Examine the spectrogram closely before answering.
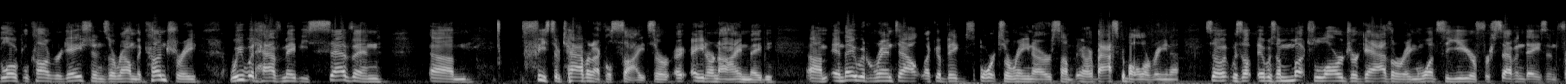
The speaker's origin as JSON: {"language": "English", "town": "Shreveport", "region": "Louisiana", "country": "United States", "tie": "born or raised there", "said": "I grew up in Shreveport, Louisiana"}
